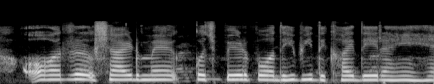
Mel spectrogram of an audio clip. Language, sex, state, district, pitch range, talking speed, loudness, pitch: Hindi, female, Bihar, Darbhanga, 205-220 Hz, 165 wpm, -13 LUFS, 215 Hz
